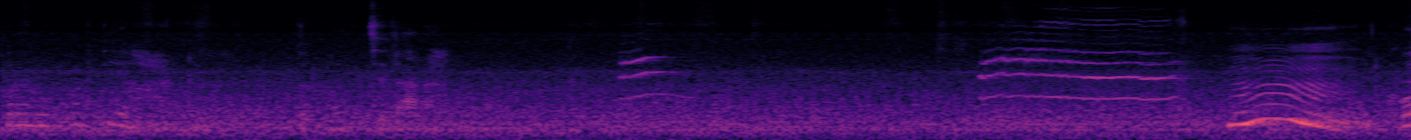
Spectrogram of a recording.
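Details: Mischievous playing kitten, one of four walking over laundry, utters a short mew, then a long drawn-out meow that wavers and slowly falls, followed by a woman's voice calling to it over household noise.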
